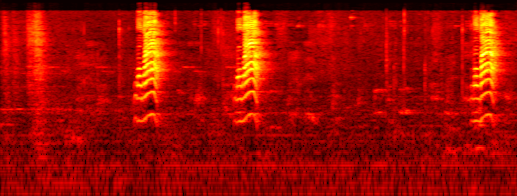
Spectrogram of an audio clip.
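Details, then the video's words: Parrot kept indoors talking "mummy papa", three clear squawky rising-falling utterances about one and a half seconds apart, after a faint opening note, over a light background hiss. "Parrot talking mummy papa"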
